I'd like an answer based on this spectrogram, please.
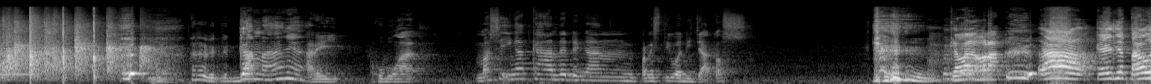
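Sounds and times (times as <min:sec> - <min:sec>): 
hands clapping: 0:00.0 - 0:01.6
speech: 0:01.3 - 0:07.6, 0:08.7 - 0:11.5
laughter: 0:08.7 - 0:10.6.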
